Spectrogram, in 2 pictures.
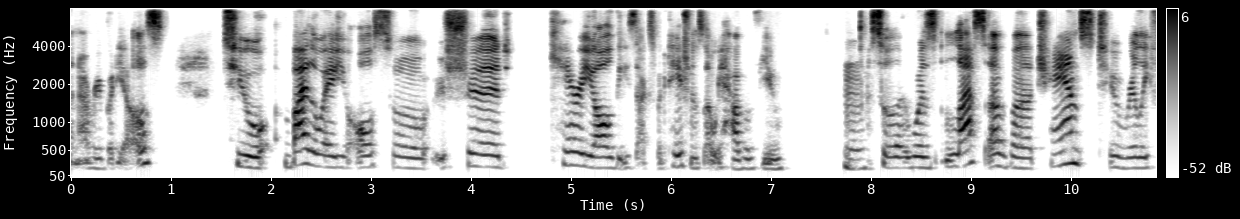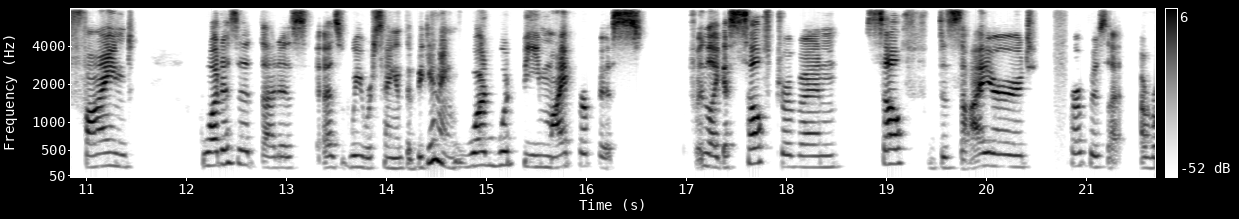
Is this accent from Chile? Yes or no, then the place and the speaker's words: yes; Chile; moved away as an adult; also born or lived in Canada; growing up in Chile. So my family moved to Canada when I was 19.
